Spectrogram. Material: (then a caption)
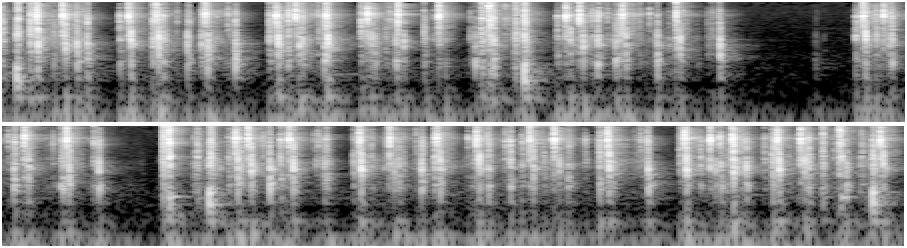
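Plastic. Fingertips type quickly on a black backlit mechanical keyboard with plastic keycaps, producing rapid, bright, clicky keystrokes with almost no ring. The typing runs in steady bursts, pausing briefly near the middle before resuming at the same brisk pace.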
